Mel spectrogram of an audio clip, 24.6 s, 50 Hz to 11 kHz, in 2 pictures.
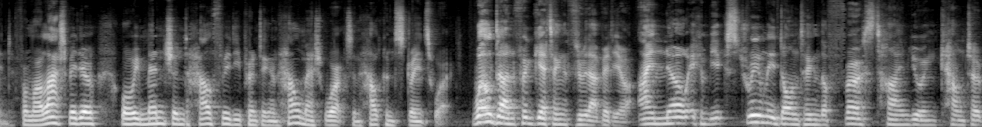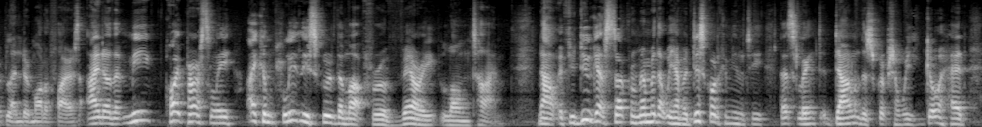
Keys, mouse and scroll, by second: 0.6 middle click, 4.5 middle click, 4.7-5.2 scroll up 1, 5.2 middle click.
